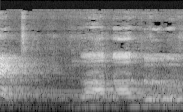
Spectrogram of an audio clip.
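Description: A voice's pitch falls away at the start. About a second in, a person begins holding a sustained, chant-like sung tone.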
